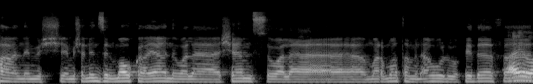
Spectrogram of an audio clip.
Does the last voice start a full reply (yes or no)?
yes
